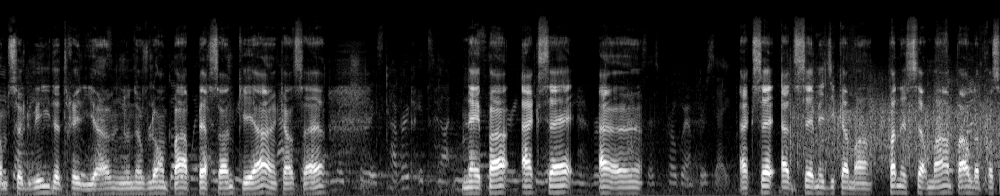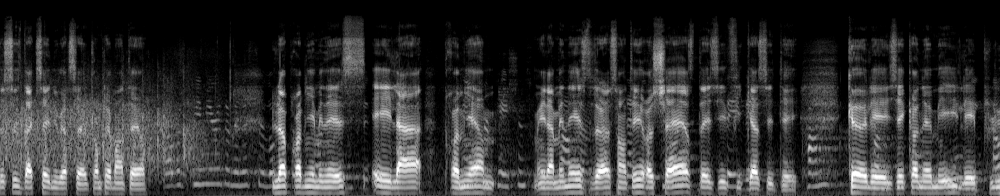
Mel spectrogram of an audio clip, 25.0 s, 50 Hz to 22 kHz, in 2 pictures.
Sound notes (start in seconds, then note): 12.1 applause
